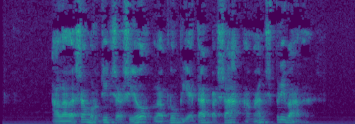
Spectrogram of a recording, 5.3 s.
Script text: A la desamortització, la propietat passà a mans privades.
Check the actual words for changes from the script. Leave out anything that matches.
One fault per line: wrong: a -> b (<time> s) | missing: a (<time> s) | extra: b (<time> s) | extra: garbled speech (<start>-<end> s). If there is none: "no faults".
no faults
